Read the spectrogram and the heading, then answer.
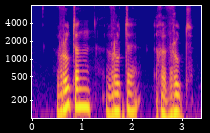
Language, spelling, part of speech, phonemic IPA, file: Dutch, wroeten, verb, /ˈvrutə(n)/, Nl-wroeten.ogg
- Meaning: 1. to root, to grub 2. to burrow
